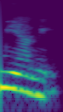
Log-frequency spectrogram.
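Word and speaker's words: 미안해: dan Mia Neo dan miane Oh J miamita dibagi jadi du miano dan miane di sini kan ada H ya Mi he dan mi nah dia si h-nya terbaca samar Jadi bukan tapi sebaya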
